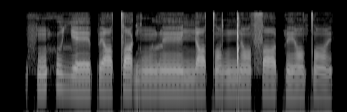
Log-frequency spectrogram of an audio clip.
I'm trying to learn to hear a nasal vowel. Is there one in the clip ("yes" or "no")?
yes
